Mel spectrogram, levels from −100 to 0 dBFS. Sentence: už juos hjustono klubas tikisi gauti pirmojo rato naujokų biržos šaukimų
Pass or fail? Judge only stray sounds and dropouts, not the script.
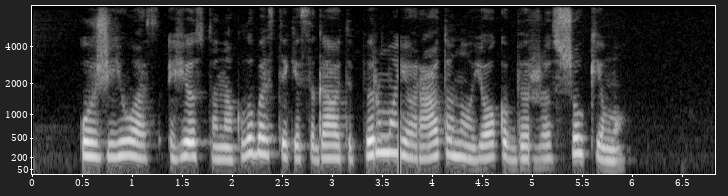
fail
